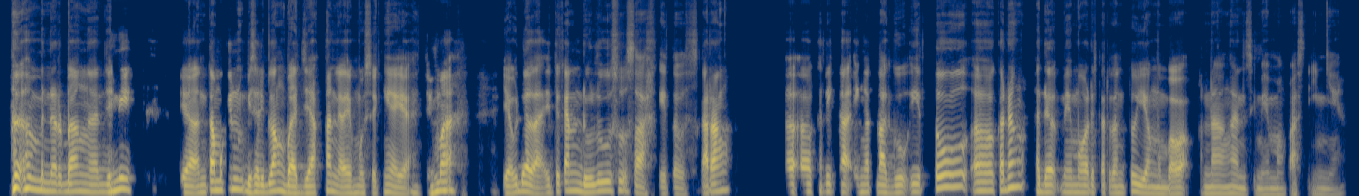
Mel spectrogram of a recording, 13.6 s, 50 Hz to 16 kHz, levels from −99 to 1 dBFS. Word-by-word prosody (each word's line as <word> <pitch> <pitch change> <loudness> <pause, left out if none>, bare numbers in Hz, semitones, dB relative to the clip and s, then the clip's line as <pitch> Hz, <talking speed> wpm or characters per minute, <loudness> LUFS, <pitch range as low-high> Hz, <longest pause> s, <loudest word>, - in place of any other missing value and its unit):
mhm, 210 -1 +7
bener 155 -3 +1
banget 145 -2 +1
jadi 190 +5 +4 0.6
ya 130 - +4
entah 135 +6 +5
mungkin 180 +1 -1
bisa 135 0 +2
dibilang 160 +1 +3
bajakan 125 +4 +2
lah 115 - +2
ya 120 - -3
musiknya 120 +1 -3
ya, 110 - +1 0.2
cuma 165 +5 +4 0.5
ya 125 - +1
udahlah 155 - +4
itu 140 - -4
kan 165 0 0
dulu 150 +5 +2
susah 125 -9 -2
gitu 110 -2 -7
sekarang 150 +9 +2 0.6
heeh, 145 0 +1
ketika 145 -1 -1
ingat 140 0 -4
lagu 130 0 0
itu 215 +12 +1
eee, 165 +1 +2
kadang 225 +6 +2
ada 135 -1 +1
memori 135 -1 -3
tertentu 125 +2 -5
yang 120 -4 -1
membawa 110 +1 -1
kenangan 115 -1 -4
sih - - -20
memang 100 0 -10
pastinya. 100 +1 -13
135 Hz, 170 wpm, -24 LUFS, 120-155 Hz, 0.6 s, mhm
